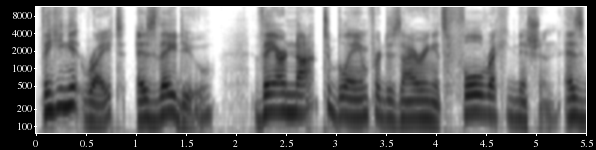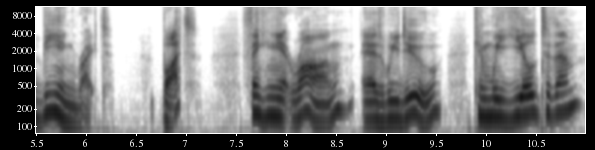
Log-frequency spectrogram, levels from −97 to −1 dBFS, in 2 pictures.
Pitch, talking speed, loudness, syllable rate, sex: 155 Hz, 170 wpm, -19 LUFS, 4.3 syllables/s, male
